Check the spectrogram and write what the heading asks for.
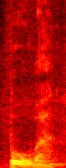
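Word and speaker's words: Poobah: Puba, para los que les interese, se escribe P o o b larga a h. Puba.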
